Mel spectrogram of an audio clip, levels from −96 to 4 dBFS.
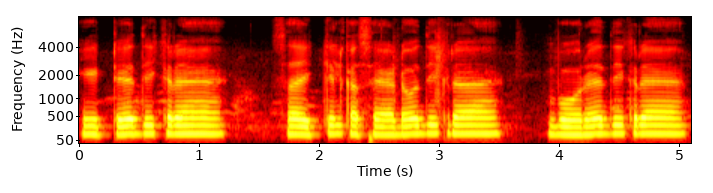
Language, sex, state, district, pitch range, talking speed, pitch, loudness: Hindi, male, Jharkhand, Garhwa, 145-155 Hz, 165 wpm, 150 Hz, -15 LUFS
